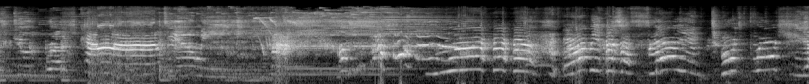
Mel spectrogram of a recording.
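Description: A children's TV programme playing on a television: high-pitched voices over music, with a run of rising-and-falling, giggle-like calls in the second half.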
